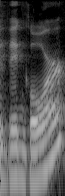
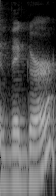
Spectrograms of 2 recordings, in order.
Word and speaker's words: vigorous: the G sound Vigor even though we have an o r here we don't say Vigor we say Vigor it's an ER monophthong and then ous just says the another schwa sound vigorous so I would write it like this girl us vigorous um yeah thank you that's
